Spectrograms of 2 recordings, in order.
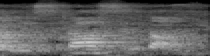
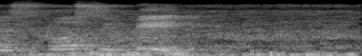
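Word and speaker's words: viscosity: तो कईयों ने इसकी इंग्लिश जो है इसका थोड़ा सा प्रोनाउंसिएशन बिगाड़ के इसका नाम रख दिया विस्कासिता, हालांकि इसको कहते हैं विस्कोसिटी।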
